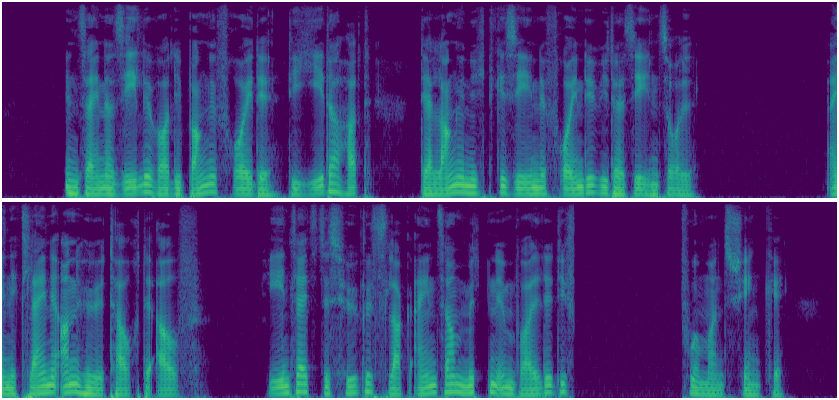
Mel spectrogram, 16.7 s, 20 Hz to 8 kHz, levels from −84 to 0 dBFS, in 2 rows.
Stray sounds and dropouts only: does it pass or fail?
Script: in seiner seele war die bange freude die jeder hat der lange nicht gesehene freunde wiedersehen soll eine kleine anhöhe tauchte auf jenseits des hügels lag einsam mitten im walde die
pass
